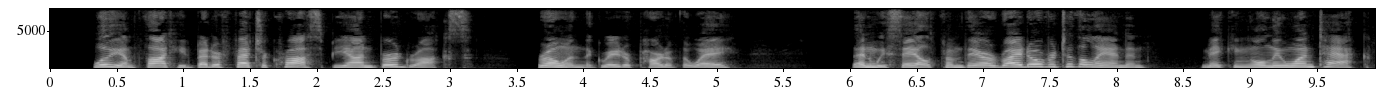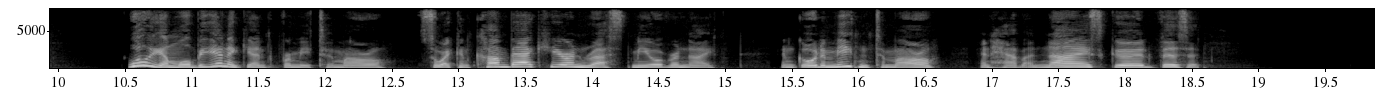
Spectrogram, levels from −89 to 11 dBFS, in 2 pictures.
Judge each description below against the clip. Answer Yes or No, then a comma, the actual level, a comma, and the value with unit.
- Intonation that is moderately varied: No, wide, 6.3 semitones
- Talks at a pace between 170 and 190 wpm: Yes, average, 185 wpm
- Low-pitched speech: No, high, 195 Hz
